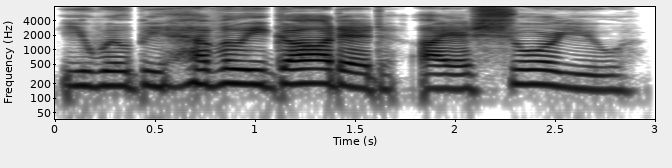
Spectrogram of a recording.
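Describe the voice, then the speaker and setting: A woman voicing a stern, cold male council leader who talks in a sharp, commanding way, in an audiobook. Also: on the low side, moderate pace, no room sound, clean studio sound, close to an everyday voice. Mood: tired.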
